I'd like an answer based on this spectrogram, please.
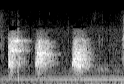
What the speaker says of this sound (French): d'habitude, quand un chien jappe, c'est qu'il y a de la présence nouvelle qui s'en vient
